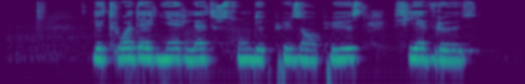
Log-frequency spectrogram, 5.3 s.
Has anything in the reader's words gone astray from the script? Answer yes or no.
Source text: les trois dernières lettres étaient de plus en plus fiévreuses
yes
